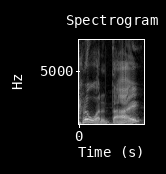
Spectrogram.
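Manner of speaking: I don't wanna die whined high, with a laugh around it; hammed-up scared little voice; mock whiny plea. Laughing at own heart scare.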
